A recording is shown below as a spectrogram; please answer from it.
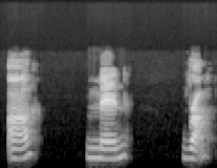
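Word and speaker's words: Amun-Ra: is the Sun God you can easily pronounce his name if you break it down into ah men rah rah you're next God is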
